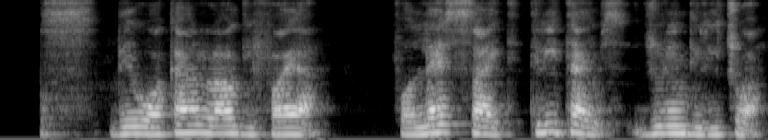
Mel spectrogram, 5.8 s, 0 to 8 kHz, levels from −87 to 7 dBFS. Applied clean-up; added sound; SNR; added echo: none; none; none; reverberation time 0.1 s.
